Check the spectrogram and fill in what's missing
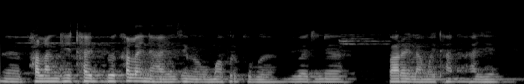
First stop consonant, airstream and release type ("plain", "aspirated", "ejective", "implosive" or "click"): aspirated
